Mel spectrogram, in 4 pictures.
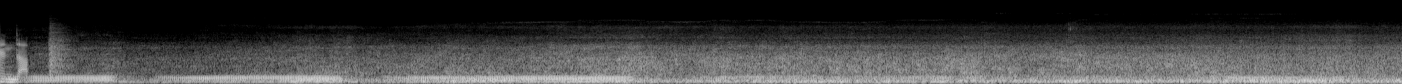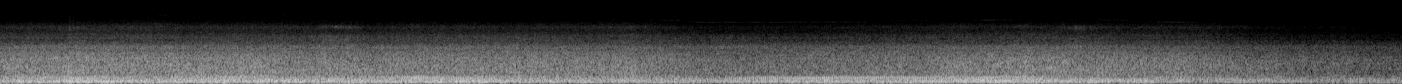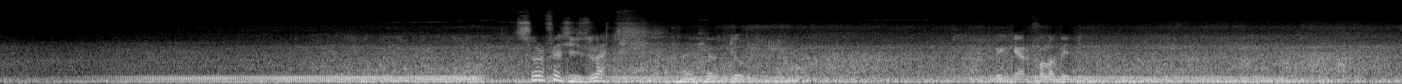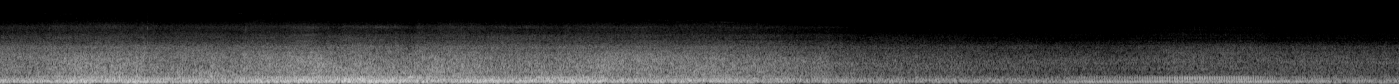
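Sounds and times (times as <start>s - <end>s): motorcycle engine accelerating: 0.0s - 19.0s, 28.2s - 48.4s
rush of wind noise: 0.0s - 56.0s.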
